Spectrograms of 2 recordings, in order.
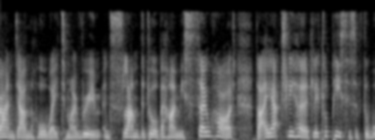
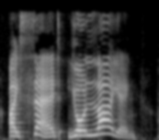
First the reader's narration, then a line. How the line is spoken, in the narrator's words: shouted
